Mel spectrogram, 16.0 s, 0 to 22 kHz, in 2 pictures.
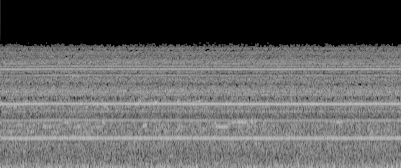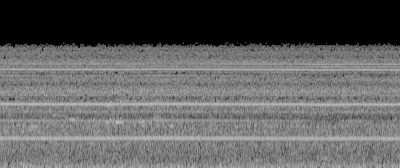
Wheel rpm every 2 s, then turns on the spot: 0, 0, 0, 0, 0, 0, 0, 0.
none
